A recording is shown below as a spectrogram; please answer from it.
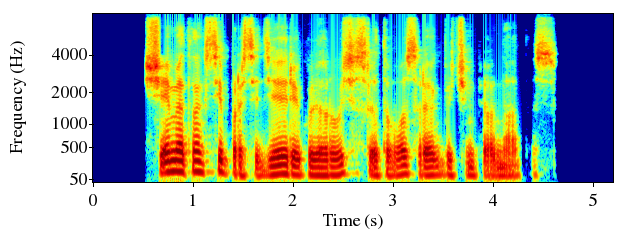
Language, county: Lithuanian, Utena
